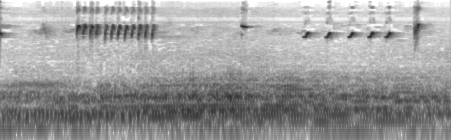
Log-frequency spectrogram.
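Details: Olive-backed sunbird singing a high fast trill followed by a run of six quick descending chirps, set against a strong low rumbling background noise.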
